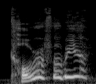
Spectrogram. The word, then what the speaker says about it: coulrophobia: repeat that one more time I believe it's pronounced coulrophobia it's a sounds like did you check before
